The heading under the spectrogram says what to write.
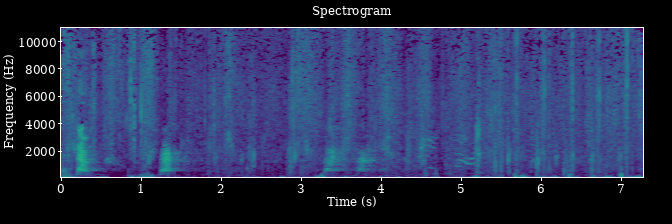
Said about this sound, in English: A little wiener dog and a schnauzer, maybe. Run. Didn't look squat enough to be a Scotty.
